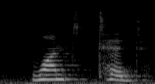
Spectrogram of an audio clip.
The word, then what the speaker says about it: wanted: So you can hear the ed sound there. Id, wanted. It's its own syllable.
